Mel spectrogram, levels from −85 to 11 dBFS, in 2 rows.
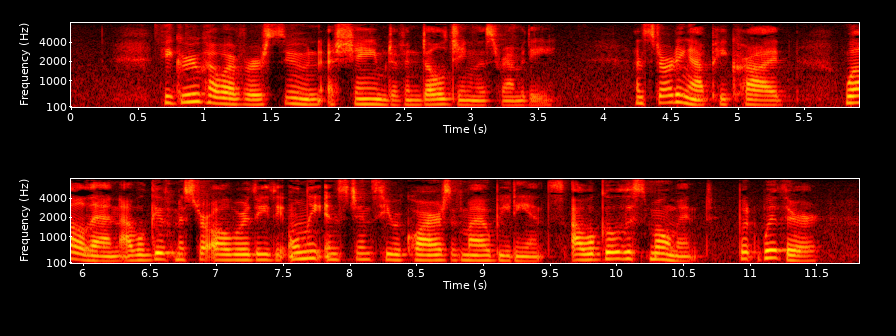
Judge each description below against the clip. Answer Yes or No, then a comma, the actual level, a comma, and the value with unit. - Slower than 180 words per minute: No, average, 185 wpm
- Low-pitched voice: No, medium, 185 Hz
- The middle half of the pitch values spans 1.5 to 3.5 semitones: No, average, 4.0 semitones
